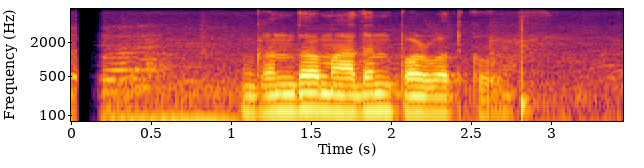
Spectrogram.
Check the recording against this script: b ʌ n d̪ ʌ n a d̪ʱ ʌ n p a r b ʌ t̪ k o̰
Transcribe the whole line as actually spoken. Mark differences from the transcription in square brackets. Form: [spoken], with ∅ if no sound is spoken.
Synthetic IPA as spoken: [ɡ] ʌ n d̪ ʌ [m] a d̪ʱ ʌ n p [ʌ] r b ʌ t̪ k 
